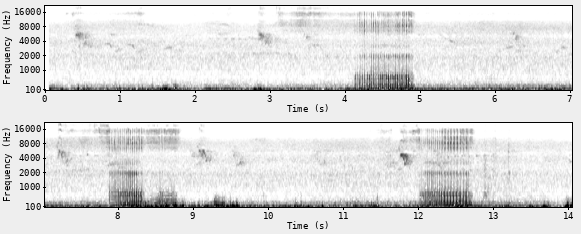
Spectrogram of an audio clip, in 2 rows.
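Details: Chihuahua snoring while asleep sunbathing: three rattling, buzzy snores about every four seconds, roughly 15 breaths a minute, over a steady low background rumble.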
